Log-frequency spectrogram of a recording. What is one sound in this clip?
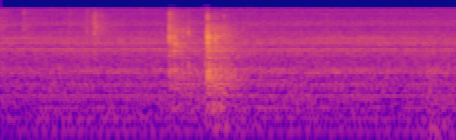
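Plastic tubes clink in a rack.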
